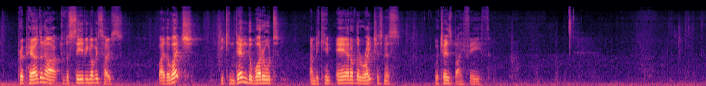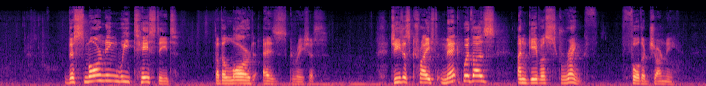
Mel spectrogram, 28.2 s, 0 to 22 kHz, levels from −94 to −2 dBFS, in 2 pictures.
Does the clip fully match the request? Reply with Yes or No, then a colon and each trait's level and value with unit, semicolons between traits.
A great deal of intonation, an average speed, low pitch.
No: wide, 7.1 semitones; slow, 100 wpm; low, 130 Hz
